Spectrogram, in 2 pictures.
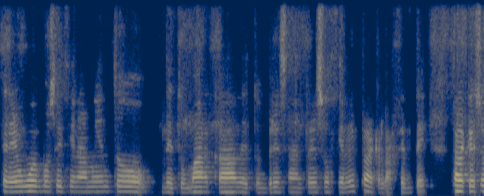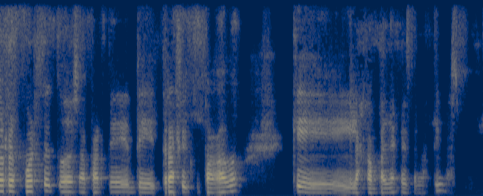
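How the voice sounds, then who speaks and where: A woman's medium-pitched voice at a fairly quick pace. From Seville, Spain. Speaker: marketing agency owner. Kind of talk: casual interview.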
